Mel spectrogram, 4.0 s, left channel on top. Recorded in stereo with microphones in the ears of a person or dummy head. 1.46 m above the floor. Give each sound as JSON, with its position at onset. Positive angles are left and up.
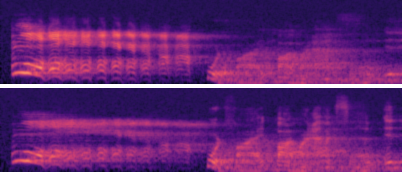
{"t": 0.1, "sound": "laughter", "side_deg": 75, "distance_m": 0.8}
{"t": 2.1, "sound": "a woman speaking", "side_deg": -80, "distance_m": 4.0}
